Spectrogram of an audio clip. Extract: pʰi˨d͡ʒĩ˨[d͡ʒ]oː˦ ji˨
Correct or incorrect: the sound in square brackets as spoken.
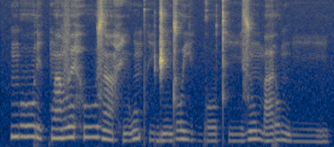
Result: incorrect: d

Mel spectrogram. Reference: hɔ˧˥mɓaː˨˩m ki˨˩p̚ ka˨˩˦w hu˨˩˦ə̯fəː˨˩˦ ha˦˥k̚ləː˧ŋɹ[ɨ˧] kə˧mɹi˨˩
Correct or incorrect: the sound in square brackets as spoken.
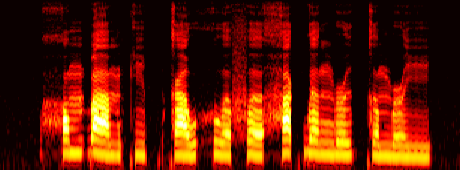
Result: correct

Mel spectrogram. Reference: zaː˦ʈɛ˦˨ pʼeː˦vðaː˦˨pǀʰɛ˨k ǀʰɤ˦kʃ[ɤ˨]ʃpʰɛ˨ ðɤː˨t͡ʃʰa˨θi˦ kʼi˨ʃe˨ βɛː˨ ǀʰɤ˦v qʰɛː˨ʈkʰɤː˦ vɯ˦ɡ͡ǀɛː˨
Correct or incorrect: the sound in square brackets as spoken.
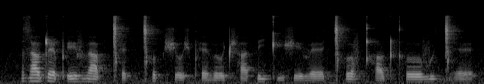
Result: incorrect: ɤː˨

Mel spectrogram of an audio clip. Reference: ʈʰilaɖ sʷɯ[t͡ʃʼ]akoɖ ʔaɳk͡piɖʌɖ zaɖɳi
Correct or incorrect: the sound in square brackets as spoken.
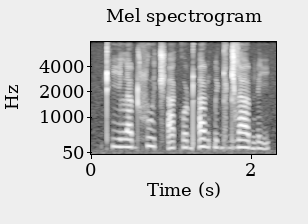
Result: correct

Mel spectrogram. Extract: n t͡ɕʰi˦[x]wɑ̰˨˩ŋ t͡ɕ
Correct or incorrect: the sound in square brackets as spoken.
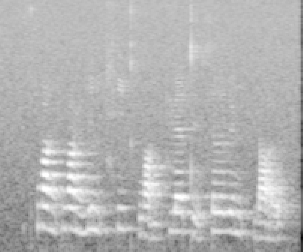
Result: incorrect: kʰ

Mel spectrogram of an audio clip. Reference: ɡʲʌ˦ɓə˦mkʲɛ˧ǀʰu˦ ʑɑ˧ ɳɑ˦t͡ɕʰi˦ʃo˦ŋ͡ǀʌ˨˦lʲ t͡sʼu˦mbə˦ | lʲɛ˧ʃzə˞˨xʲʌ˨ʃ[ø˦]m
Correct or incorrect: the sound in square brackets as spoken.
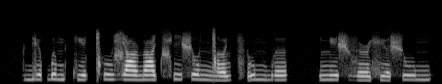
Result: incorrect: u˦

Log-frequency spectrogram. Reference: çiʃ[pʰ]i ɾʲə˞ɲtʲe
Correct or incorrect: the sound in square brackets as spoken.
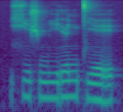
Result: incorrect: m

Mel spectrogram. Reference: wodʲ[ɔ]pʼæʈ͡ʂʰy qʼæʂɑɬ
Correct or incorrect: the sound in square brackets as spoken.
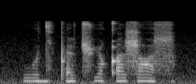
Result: incorrect: o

